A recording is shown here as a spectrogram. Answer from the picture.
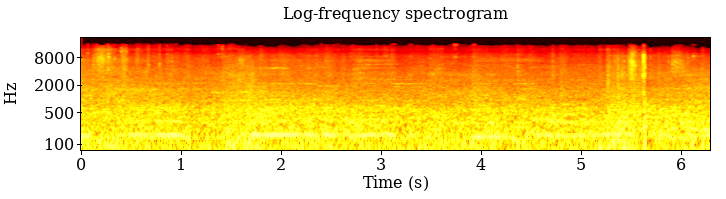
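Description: Steady background noise of a busy walkway with a low rumble, over which a low voice drones in held notes. A few short clicks come about five and a half seconds in.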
